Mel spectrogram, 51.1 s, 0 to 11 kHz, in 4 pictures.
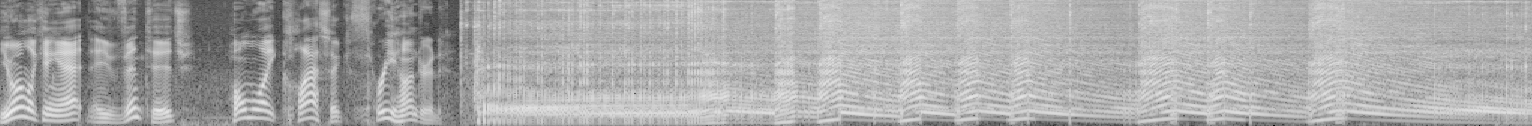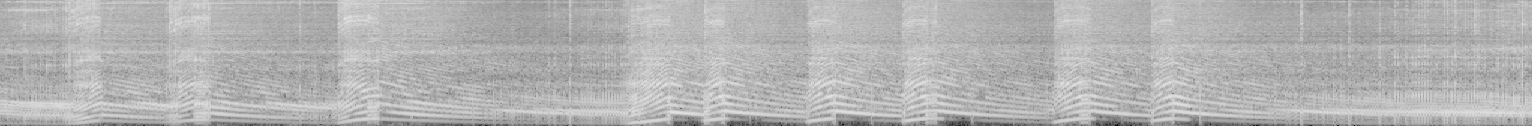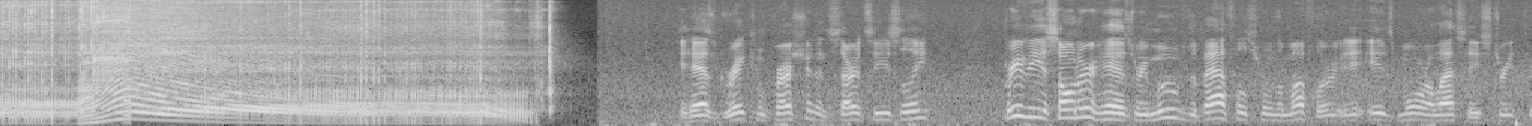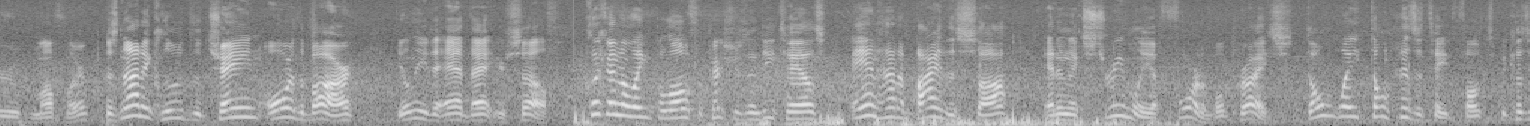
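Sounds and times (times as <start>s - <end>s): chainsaw engine revving: 3.8s - 30.3s.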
